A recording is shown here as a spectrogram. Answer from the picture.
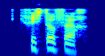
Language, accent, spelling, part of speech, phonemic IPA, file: French, France, Christopher, proper noun, /kʁis.tɔ.fɛʁ/, LL-Q150 (fra)-Christopher.wav
- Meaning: a male given name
